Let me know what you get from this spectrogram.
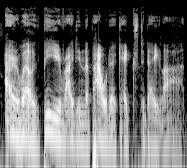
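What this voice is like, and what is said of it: Put-on pirate voice. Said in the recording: “That sounds like a spooky sea person... Oh, a pirate. You know I like doing the pirate voice”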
